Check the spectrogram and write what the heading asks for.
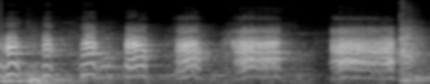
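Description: Men laughing: a quick run of short laughs, then two longer ones with a brief break between.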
